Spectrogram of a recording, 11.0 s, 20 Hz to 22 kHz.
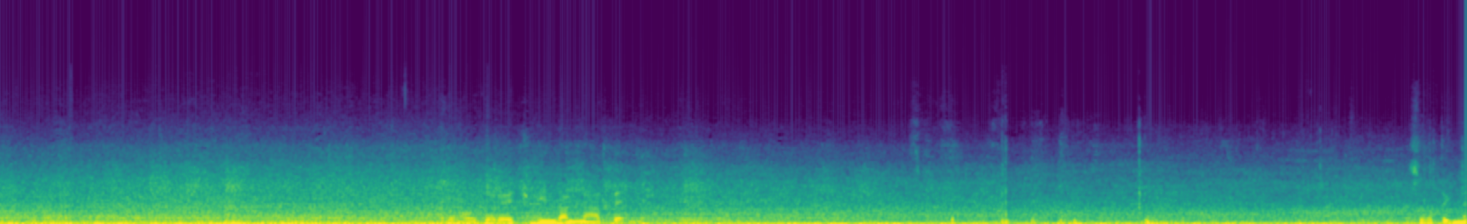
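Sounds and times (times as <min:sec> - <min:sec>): deep outdoor rumble: 0:00.0 - 0:11.0.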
